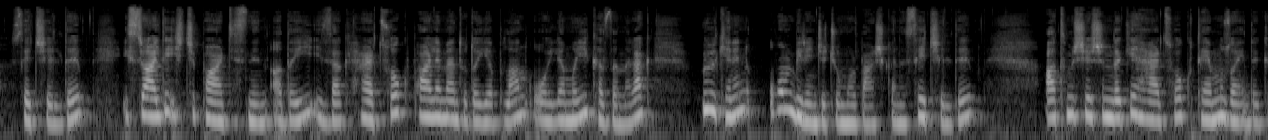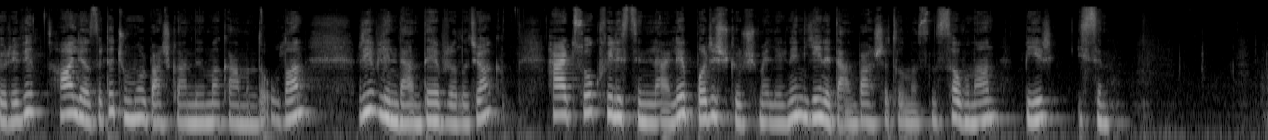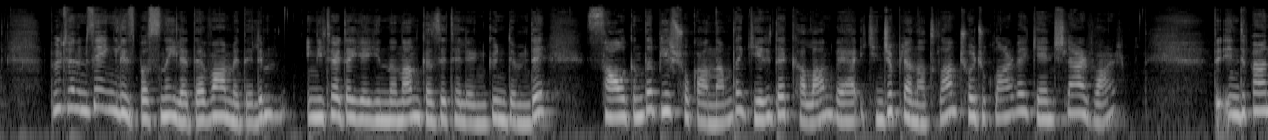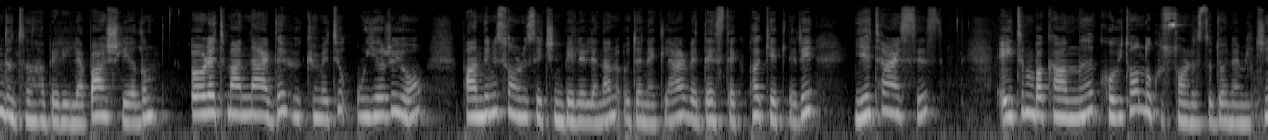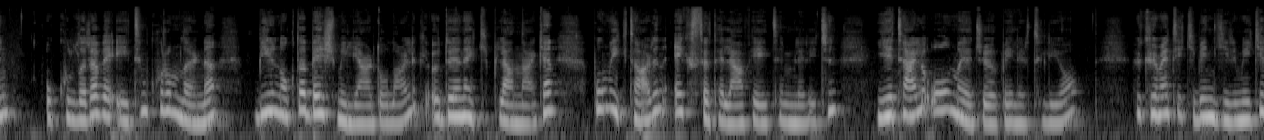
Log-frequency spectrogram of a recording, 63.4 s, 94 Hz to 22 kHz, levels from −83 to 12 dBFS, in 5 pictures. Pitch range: 200-255 Hz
